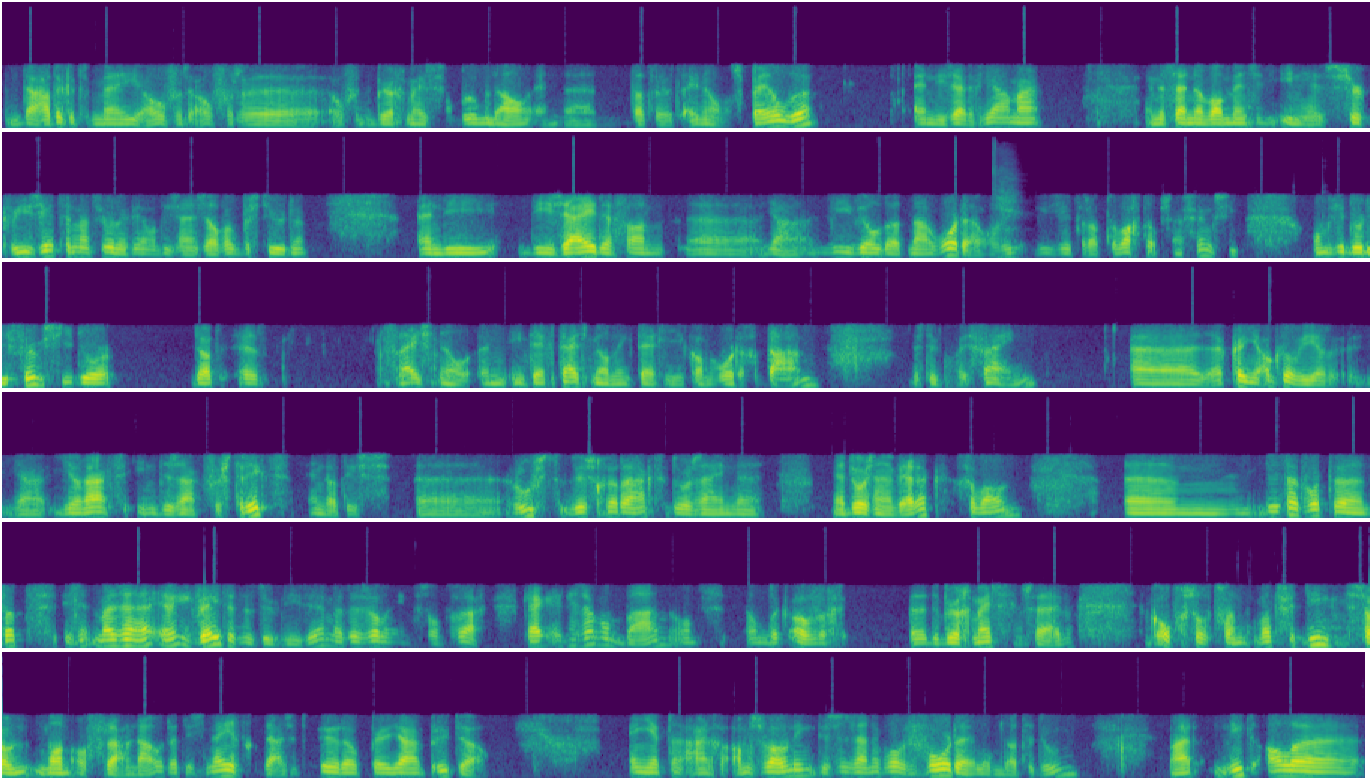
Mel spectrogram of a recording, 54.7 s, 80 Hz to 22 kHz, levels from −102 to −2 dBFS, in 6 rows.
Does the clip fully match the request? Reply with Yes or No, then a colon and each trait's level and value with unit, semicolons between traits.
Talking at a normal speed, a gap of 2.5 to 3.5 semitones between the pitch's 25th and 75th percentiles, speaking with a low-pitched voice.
No: fast, 210 wpm; average, 2.9 semitones; low, 110 Hz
